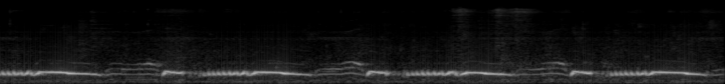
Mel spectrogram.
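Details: Repeated challenge cooing of a Eurasian collared dove, meant to draw a reply from a rival; three or four low phrases, each a fluttering trill easing into a smooth drawn-out coo, with short pauses between.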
